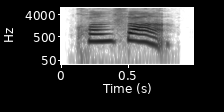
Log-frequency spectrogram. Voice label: "宽泛", Chinese

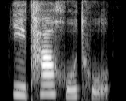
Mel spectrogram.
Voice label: "一塌糊涂", Chinese

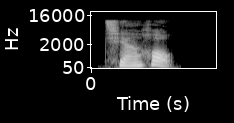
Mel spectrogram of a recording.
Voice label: "前后", Chinese

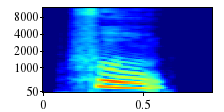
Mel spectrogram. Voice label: "付", Chinese

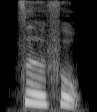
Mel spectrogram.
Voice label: "自负", Chinese

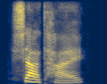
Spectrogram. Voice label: "下台", Chinese

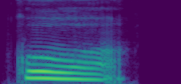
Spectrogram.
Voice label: "过", Chinese

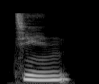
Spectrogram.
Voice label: "仅", Chinese

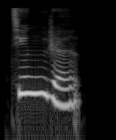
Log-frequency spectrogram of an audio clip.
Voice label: "惊人", Chinese

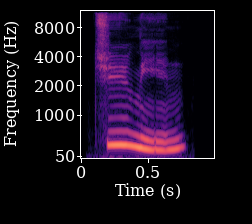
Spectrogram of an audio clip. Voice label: "居民", Chinese

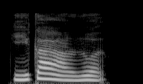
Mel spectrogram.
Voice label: "一概而论", Chinese

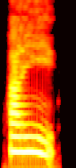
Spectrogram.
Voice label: "安逸", Chinese

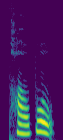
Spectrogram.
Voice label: "跑步", Chinese

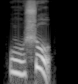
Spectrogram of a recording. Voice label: "武术", Chinese

